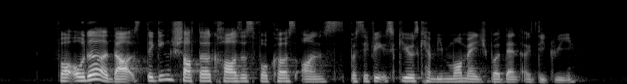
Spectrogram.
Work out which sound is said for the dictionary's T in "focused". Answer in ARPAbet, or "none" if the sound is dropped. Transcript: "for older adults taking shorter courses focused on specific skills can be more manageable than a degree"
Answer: none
